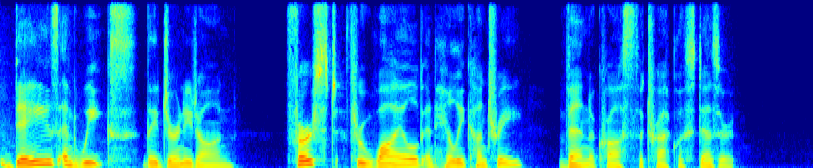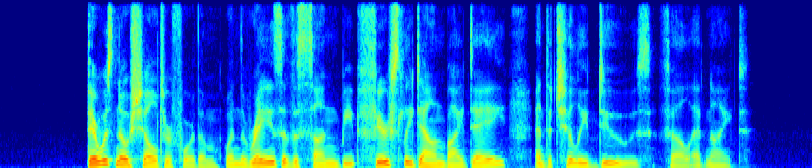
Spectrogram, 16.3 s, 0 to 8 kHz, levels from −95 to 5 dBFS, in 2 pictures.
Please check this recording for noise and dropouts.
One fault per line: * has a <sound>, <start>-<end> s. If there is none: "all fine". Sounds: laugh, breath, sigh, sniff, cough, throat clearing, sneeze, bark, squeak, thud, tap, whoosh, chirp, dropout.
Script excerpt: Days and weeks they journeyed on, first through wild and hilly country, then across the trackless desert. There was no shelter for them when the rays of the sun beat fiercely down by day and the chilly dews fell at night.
all fine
